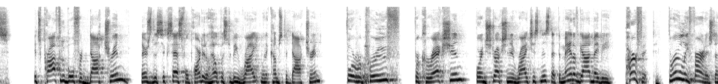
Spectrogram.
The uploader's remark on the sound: during the Sunday morning service on June 26, 2022, at Southside Baptist Church in Mount Airy, NC.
